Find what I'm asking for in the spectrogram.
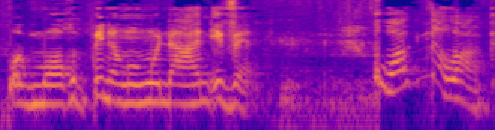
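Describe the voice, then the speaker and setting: A woman's voice: medium pitch, sing-song, moderate pace, darkish tone, a little hiss or hum, close to an everyday voice. An actress playing a stern, domineering middle-aged mother-in-law who scolds imperiously in a radio drama. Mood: stern, scolding. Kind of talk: Tagalog radio drama acting.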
